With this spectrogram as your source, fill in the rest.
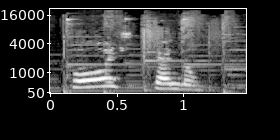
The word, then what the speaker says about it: Vorstellung: So when it comes in a word, the pronunciation is F. So this word will be pronounced as Vorstellung.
